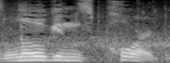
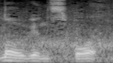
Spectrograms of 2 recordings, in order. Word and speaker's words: Logansport: that i'm gonna say it's logan's port not logan's sport wait tiggy what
